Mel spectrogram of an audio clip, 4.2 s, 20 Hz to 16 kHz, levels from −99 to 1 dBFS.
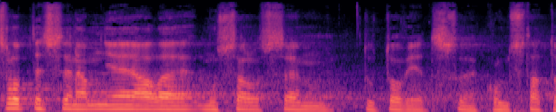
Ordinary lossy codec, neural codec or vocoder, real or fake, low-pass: MP3, 64 kbps; vocoder, 48 kHz, 128 mel bands, Vocos; fake; 14.4 kHz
